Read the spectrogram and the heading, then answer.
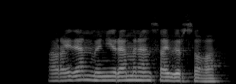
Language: Bashkir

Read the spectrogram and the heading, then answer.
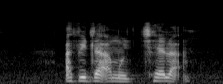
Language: Northern Sotho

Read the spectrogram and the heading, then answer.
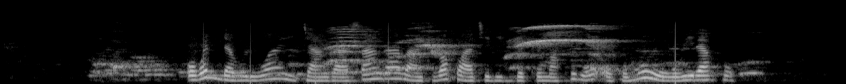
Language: Ganda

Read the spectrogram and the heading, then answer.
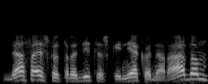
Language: Lithuanian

